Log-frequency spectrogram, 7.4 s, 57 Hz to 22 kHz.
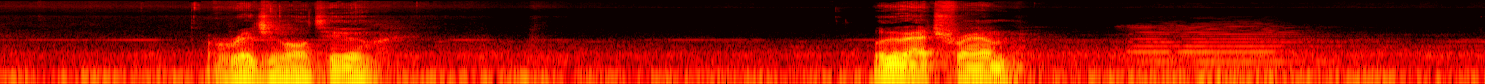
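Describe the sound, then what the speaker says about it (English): A train passing on a nearby railway track outside an abandoned 1858 stone cottage, its distant, faint horn-like tone rising after a person speaks, under a steady low rumble. "We're very close to a train track. I think the train's passing through right now."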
